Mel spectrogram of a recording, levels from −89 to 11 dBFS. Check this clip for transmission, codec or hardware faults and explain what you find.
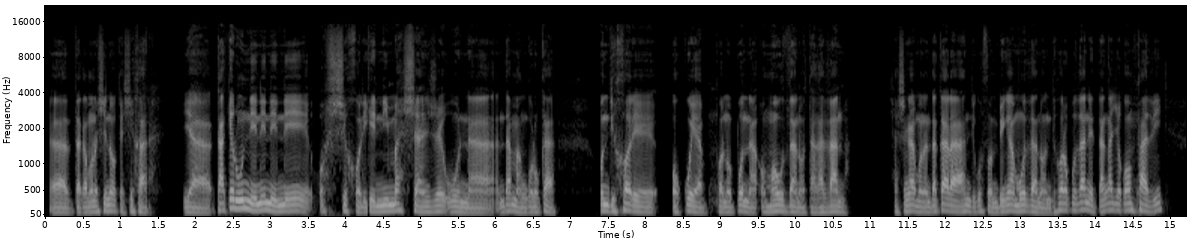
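One codec fault is present: compressed frames skipped at 4.30 s. A short run of compressed frames, about four, was never decoded, so the speech jumps forward by roughly a tenth of a second.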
